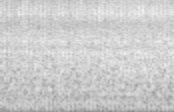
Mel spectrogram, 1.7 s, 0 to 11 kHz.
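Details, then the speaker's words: 1986 Ford 1910 tractor, 32 hp three-cylinder diesel with glow plugs, 1,325 hours, gear transmission: steady, even idle clatter with no knocks or misses, a healthy-running engine. "Engine runs good, obviously, as you can hear."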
